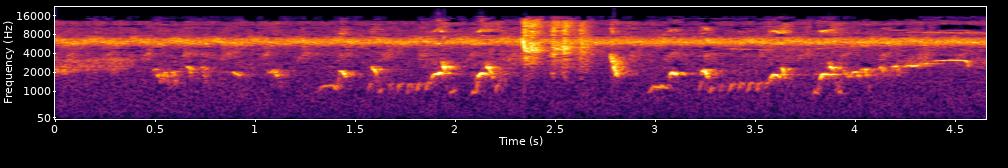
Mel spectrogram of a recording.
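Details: Magpie-robin song from a wild bird in forest: a busy stream of quick chirps and whistled slurs, with a brief rustling burst midway and a continuous high insect whine.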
